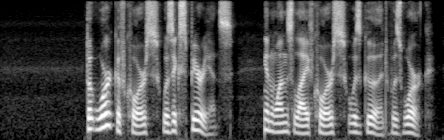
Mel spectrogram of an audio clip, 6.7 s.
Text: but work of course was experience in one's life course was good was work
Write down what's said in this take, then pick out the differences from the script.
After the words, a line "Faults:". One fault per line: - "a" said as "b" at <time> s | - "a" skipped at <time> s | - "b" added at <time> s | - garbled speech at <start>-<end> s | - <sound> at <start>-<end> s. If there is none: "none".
but work of course was experience in one's life course was good was work
Faults:
none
